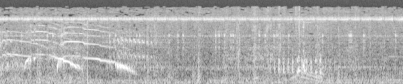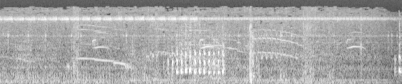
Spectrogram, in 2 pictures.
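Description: Wild birds calling: a quick run of short, falling whistled notes in the first second, then scattered single calls and a brief chatter about six seconds in.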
